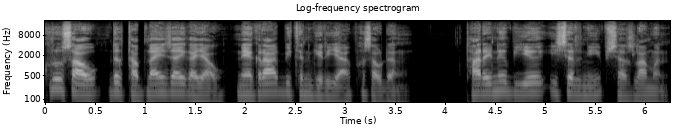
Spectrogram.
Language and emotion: Bodo, neutral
